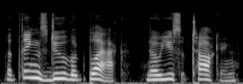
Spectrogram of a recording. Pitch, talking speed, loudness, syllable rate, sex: 220 Hz, 220 wpm, -15 LUFS, 5.0 syllables/s, female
